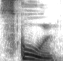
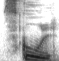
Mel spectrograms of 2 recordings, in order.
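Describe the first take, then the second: No difference in how they are said.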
